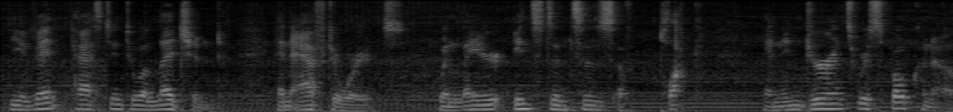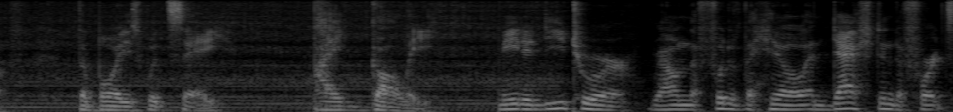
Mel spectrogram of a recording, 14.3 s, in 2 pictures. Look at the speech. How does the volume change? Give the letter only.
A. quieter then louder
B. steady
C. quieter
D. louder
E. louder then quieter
B.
